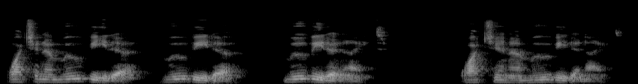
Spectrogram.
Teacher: because the T is between two vowels, you can change it to a D sound.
